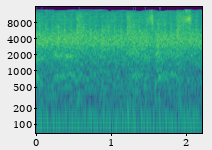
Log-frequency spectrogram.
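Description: Loud death metal music: distorted electric guitars over rapid, steady low drum beats.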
